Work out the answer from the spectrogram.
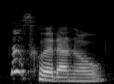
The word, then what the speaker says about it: Na shledanou: O, for example, in a word, naschledanou. That means goodbye.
